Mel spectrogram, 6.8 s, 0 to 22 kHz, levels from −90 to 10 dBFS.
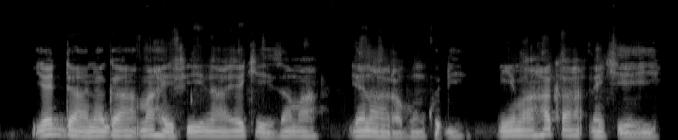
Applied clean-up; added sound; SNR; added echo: neural mask model Resemble Enhance denoiser.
